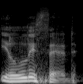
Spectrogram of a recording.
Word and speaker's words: Illithid: By the way, it's actually pronounced Illithid. I've been saying it wrong.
